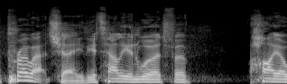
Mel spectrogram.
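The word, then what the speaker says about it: Proace: But it always looks to me like it should be pronounced Patche. Pratchce. No. Proache.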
